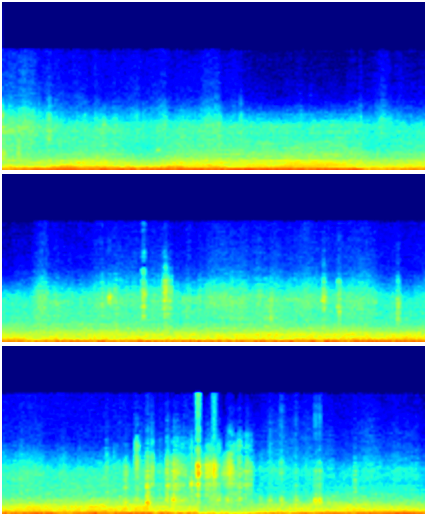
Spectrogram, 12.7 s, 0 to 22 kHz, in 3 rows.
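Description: V8 engine accelerating hard, heard from inside a car's cabin. Its pitch climbs over the first few seconds, then settles into steadier engine and road noise, with a few sharp ticks near the end.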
